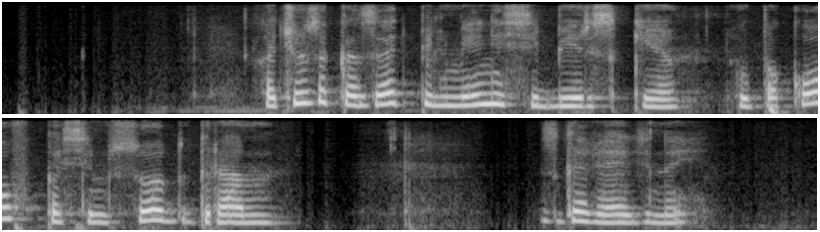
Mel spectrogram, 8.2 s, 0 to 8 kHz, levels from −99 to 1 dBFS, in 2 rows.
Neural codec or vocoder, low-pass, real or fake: vocoder, 44.1 kHz, 128 mel bands, Pupu-Vocoder; 7.2 kHz; fake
